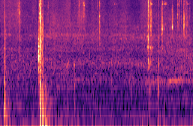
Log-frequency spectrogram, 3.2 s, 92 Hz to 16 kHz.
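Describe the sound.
Car driving along the road through Glenwood Canyon, a 12-mile canyon: a steady low road rumble with one heavy thump early on and a few lighter knocks later.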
